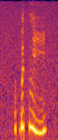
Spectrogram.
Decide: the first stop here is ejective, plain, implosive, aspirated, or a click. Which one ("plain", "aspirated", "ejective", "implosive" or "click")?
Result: implosive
